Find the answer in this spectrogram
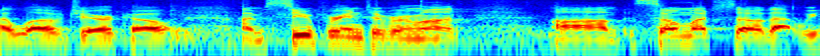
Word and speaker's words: Vermont: it's Milton that's not Vermont it's Vermont there's no like I don't ever pronounce the T at the end of Vermont and then if you're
